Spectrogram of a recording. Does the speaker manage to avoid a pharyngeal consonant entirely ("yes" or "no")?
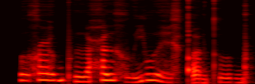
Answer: no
